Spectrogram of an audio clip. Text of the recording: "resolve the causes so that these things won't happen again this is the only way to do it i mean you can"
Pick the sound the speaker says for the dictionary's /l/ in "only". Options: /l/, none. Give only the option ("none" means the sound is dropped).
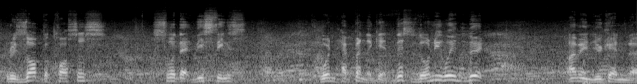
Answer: /l/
